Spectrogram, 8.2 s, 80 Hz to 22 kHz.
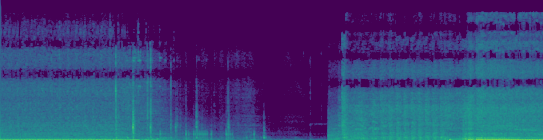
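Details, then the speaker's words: BMW E30 325 with an M60 V8 swap, back from years of storage. Restarted after a pulley that had been grinding against a heat-shielded hose was moved. A smooth deep idle, a brief gap, then an even rising rev with no grinding. Runs normally and smoother. "So let's just start it again and hopefully it runs better. A lot smoother now. Yeah, I think it's good."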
